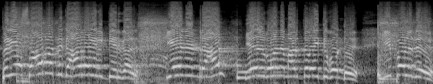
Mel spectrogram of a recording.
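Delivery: high, ringing declamation; impassioned stage-king oratory; royal curse. Acted. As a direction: pronounce doom on the minister. King pronounces curse on minister.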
